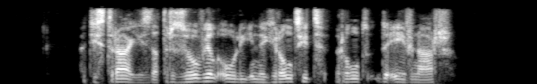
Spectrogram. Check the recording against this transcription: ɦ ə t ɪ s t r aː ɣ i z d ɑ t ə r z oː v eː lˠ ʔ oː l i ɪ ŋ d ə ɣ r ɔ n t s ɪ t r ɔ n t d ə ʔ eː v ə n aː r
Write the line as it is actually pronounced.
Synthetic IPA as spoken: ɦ ə t ɪ s t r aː ɣ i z d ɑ t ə r z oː v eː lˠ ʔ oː l i ɪ n d ə ɣ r ɔ n t s ɪ t r ɔ n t d ə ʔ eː v ə n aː r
